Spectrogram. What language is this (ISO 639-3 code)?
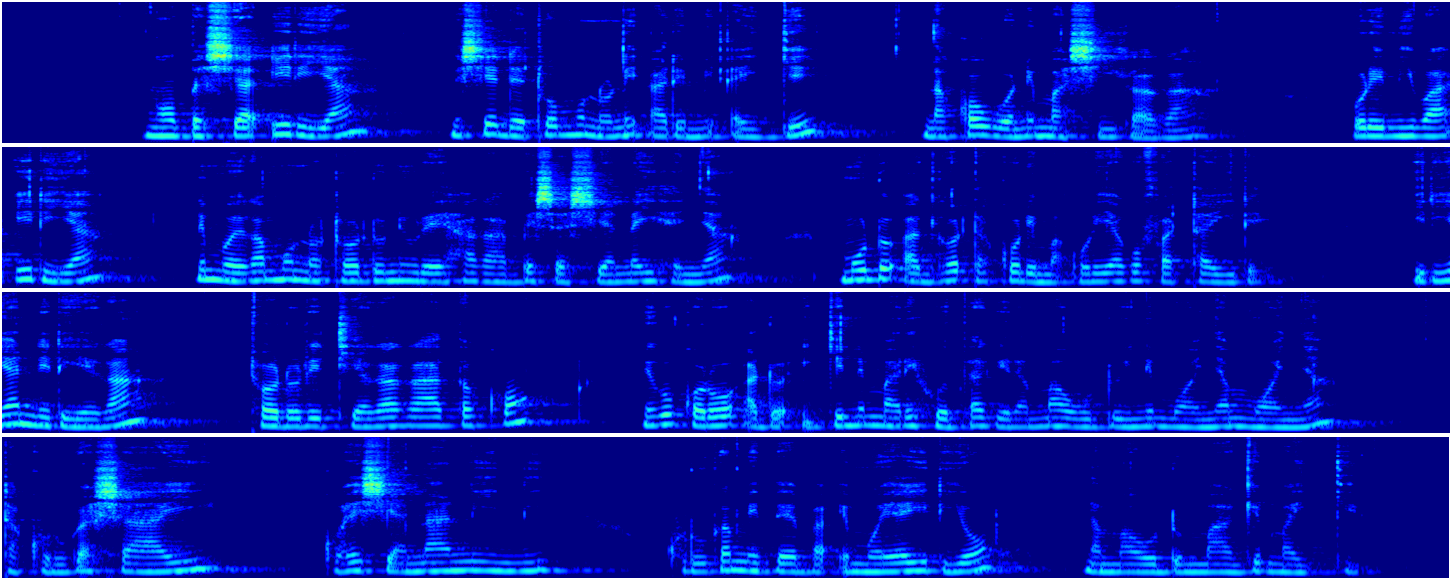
kik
